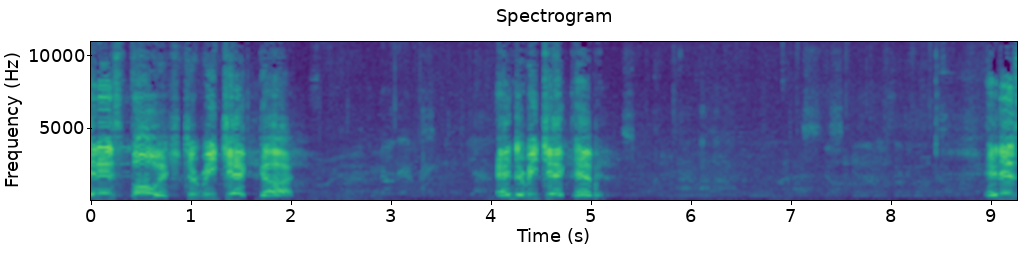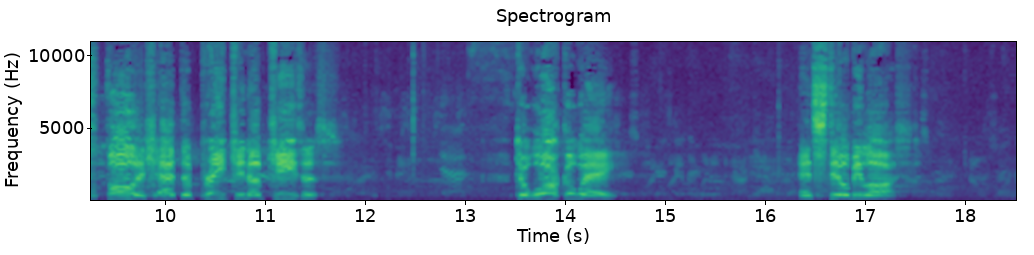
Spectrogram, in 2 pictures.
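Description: A man speaks loudly in short bursts close by.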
